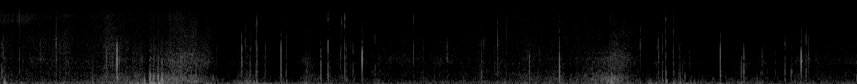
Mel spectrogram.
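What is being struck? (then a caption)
Padded satin sleep mask. Long painted acrylic nails scratch and tap across a soft, filled pink padded satin sleep mask with embroidered closed eyes, lying flat on a felt mat. Quiet, papery scratching and rustling swell and fade, with short, bright nail clicks scattered throughout.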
